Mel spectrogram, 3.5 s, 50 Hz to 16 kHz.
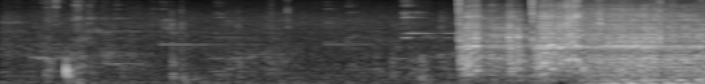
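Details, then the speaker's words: Skydrive 125 scooter after replacing the failed spark plug: quiet starter whir, then it catches on one push of the starter and settles into a steady, crisp idle; normal start, plug was the only problem. "one click one click umandar galing yan sa motor ko yung spark plug so spark plug lang problema sport flug lang ayos"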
